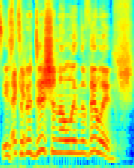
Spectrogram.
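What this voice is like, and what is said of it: Generic put-on Eastern European accent. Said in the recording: “my just generic Eastern European accent”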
